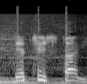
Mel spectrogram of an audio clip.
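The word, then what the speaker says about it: Det tysta: Detista Gold.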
